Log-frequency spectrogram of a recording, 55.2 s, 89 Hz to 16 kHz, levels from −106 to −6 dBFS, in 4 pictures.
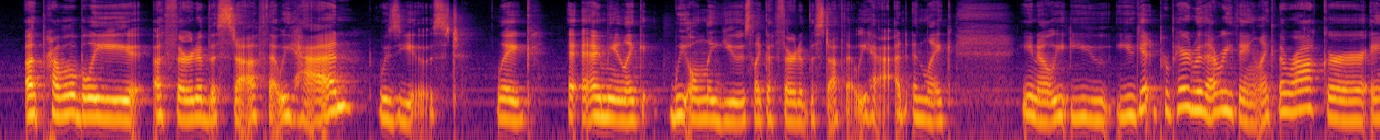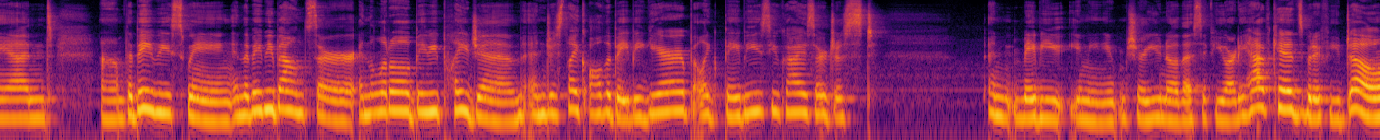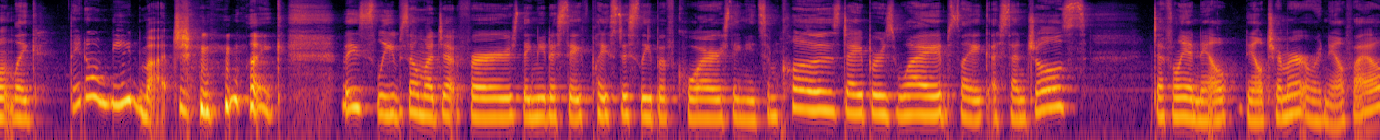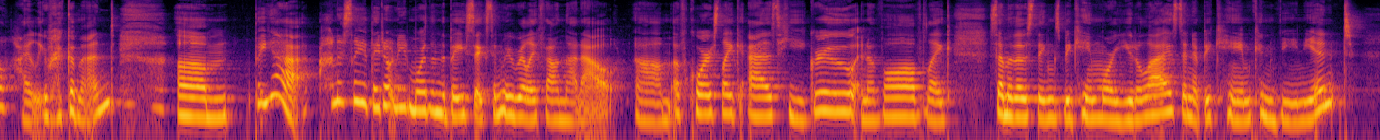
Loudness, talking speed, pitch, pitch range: -25 LUFS, 180 wpm, 215 Hz, 200-255 Hz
